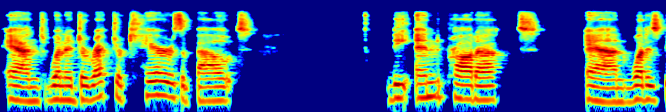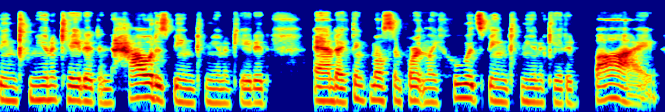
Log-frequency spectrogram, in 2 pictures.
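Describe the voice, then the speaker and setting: An actor gives a reflective interview in a bright, forceful voice. The delivery is earnest and thoughtful, with ideas built up phrase by phrase. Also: medium pitch, a little slow. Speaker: stage actor.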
